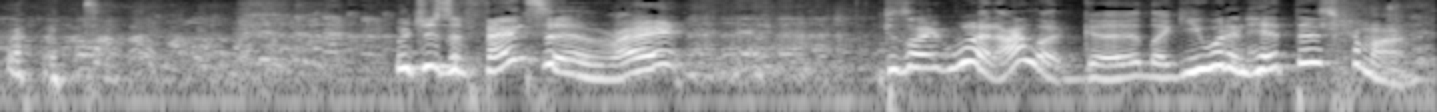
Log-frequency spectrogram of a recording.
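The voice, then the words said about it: Russian accent like Boris Badenov. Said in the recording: “her accent, it's very Boris Badenov-like ... He was the evil Soviet Union Russian.”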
